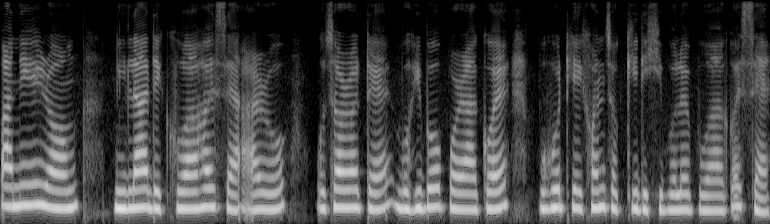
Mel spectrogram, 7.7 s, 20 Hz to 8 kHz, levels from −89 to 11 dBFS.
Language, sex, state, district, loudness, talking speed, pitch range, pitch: Assamese, female, Assam, Kamrup Metropolitan, -13 LUFS, 110 wpm, 215-240 Hz, 230 Hz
